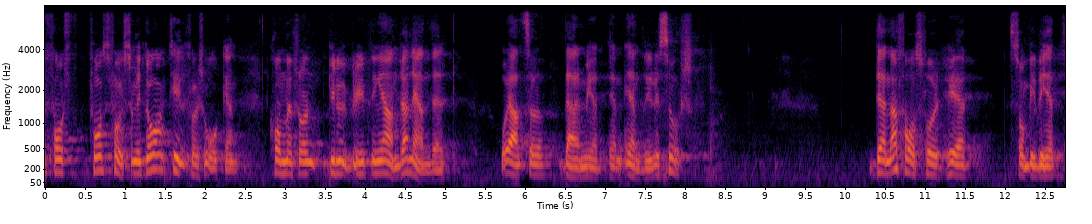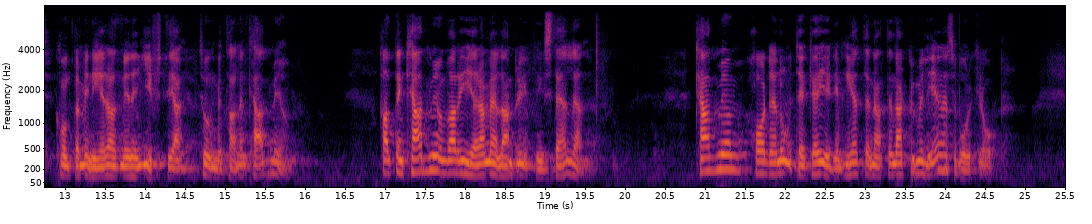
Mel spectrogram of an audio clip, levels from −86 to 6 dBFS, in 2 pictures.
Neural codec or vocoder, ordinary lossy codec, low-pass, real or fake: codec, 16 kHz, 2 kbps, FreqCodec, larger model; none; 7.2 kHz; fake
